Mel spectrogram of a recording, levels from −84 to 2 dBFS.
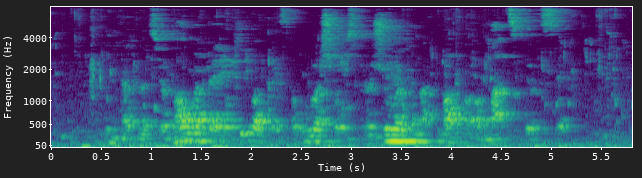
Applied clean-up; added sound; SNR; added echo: classical method WPE with log-MMSE.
